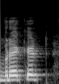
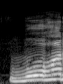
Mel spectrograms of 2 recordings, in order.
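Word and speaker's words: Bohr: बोहर या बोर जो भी बोले, रियल में बोर उसका नाम है, हिंदी में प्रोनाउंसिएशन बिगाड़ देते हैं लोग, बोहर बोलने लगते हैं।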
